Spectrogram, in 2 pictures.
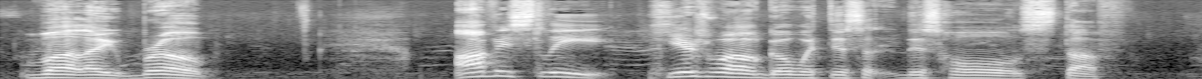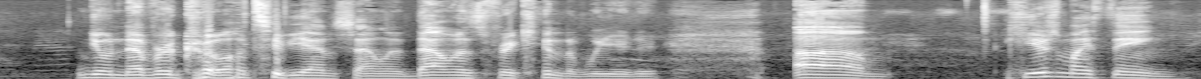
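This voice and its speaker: A young man talks over a video he is reacting to, looping back on himself with fillers and slang. His pitch sits in an ordinary middle range, and he breaks into laughter often. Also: animated, measured pace, fairly bright tone. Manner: rambling, lots of fillers and "freaking", laughs often. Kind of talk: casual reaction commentary.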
